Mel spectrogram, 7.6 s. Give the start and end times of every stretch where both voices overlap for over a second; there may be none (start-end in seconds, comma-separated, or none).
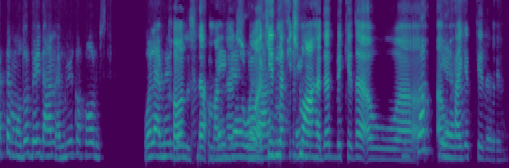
2.5-4.7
